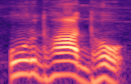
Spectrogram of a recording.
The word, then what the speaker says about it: ऊर्ध्वाधो: ऊर्ध्वाधो, जो वा के रा की रकार है उसको आगे बोलना है और धा के पहले बोलना है।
